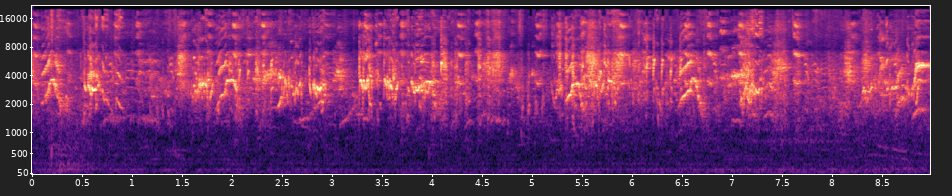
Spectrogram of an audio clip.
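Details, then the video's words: Budgerigar chirping during singing and dancing, a lively run of buzzy twitters and high squeaky notes in pulsing bursts over a quiet background. "Budgie singing and dancing || parakeet chirping sounds"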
